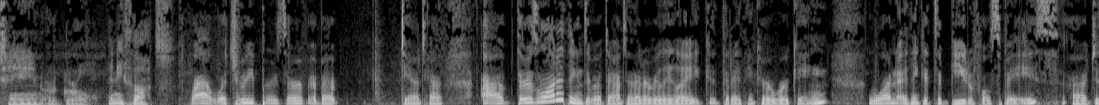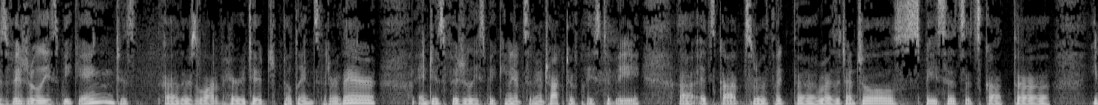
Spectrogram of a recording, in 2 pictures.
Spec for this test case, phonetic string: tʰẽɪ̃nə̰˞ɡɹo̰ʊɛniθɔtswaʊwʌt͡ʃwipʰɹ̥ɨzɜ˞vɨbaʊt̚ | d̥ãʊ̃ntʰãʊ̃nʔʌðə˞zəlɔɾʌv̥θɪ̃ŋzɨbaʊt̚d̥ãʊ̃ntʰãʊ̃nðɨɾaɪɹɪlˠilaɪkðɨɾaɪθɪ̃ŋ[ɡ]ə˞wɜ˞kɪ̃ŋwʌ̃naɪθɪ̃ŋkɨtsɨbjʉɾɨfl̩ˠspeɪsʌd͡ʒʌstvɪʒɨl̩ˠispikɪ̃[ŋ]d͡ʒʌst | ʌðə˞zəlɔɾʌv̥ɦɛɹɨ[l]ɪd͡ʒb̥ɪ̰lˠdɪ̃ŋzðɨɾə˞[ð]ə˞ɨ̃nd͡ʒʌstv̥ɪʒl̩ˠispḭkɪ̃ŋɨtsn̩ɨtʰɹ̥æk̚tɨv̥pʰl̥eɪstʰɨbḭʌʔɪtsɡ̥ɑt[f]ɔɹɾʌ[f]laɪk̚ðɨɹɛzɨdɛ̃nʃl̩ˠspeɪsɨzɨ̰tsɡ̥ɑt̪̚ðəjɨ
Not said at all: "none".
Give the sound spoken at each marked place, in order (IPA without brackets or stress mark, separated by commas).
k, ŋ, ɾ, ð, s, v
